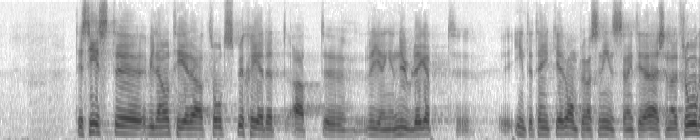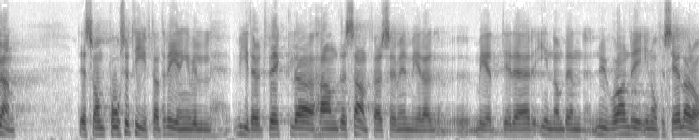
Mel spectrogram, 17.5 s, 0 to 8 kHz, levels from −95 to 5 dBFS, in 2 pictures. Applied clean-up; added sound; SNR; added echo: none; none; none; none.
